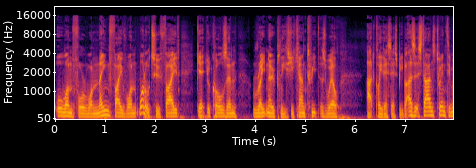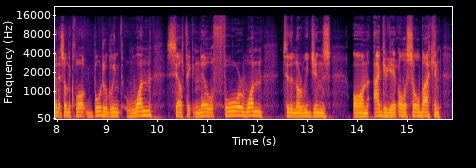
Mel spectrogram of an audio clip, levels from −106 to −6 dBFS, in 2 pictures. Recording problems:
uneven, jittery; strongly; from 4 to 14 s

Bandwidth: 15.5 kHz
